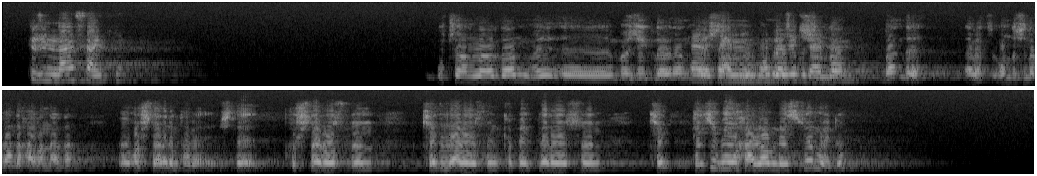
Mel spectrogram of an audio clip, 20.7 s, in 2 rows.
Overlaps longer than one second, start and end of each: 6.9-8.4

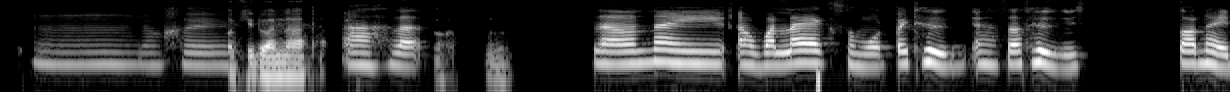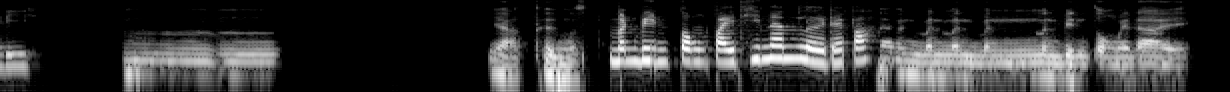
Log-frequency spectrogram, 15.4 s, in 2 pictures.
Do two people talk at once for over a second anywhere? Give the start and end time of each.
none

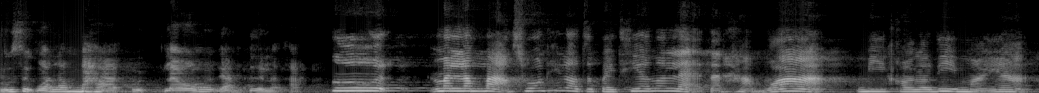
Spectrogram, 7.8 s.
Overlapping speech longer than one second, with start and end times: none

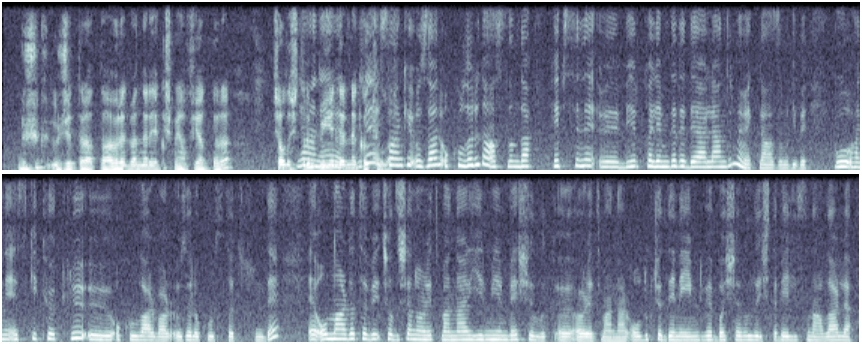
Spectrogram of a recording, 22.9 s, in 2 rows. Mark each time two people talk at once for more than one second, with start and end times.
3.9-5.3

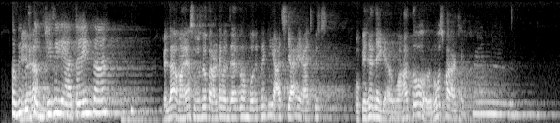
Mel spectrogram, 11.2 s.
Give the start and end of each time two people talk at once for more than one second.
none

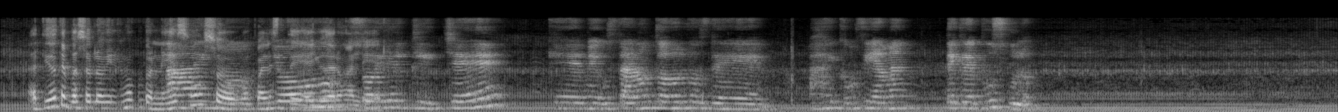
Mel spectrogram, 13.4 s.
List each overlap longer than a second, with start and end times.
1.6-3.9

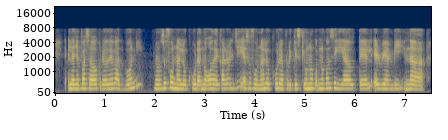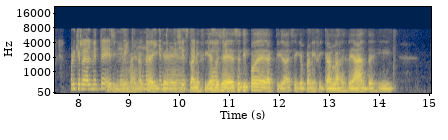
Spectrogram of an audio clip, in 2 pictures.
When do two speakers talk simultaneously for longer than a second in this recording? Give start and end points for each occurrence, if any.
8.6-11.1

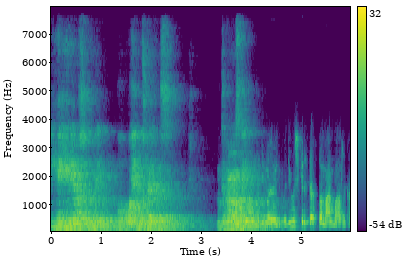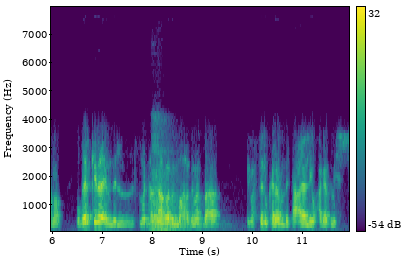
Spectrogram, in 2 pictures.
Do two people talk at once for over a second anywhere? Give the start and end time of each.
none

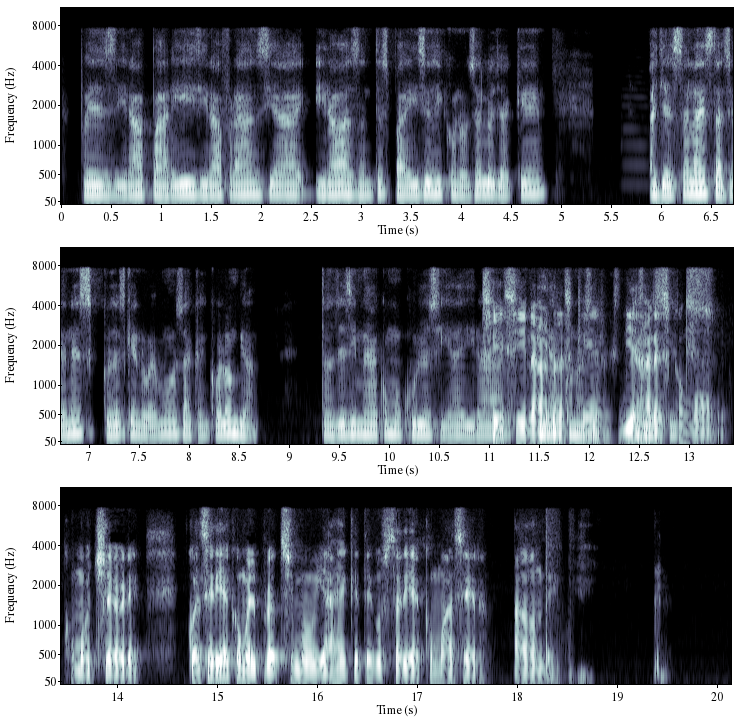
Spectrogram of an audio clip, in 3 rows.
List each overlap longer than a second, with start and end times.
10.9-13.2

